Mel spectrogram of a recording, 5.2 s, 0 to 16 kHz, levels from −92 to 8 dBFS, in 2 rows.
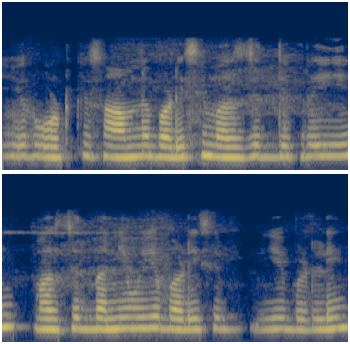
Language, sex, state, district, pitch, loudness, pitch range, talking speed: Hindi, female, Bihar, Vaishali, 205 Hz, -18 LUFS, 200-215 Hz, 220 wpm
